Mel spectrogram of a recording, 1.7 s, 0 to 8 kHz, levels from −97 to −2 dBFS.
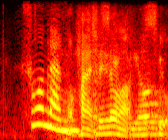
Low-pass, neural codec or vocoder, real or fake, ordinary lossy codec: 7.2 kHz; codec, 16 kHz, 1 kbps, X-Codec, HuBERT features, trained on general audio; fake; Opus, 24 kbps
